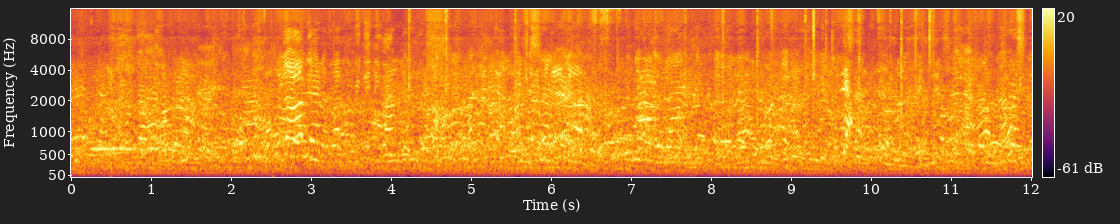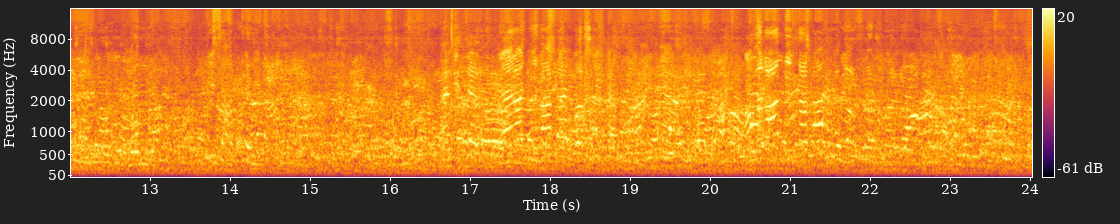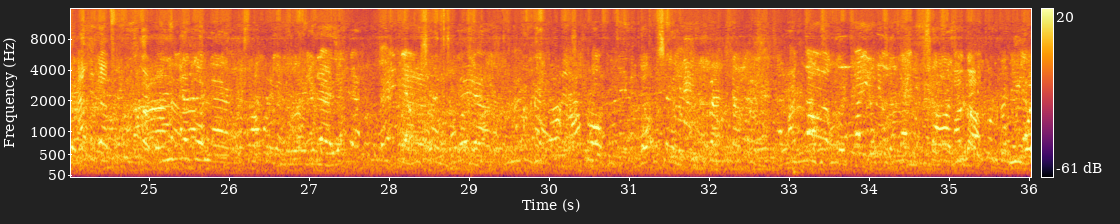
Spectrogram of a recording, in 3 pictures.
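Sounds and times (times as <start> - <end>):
babble of overlapping voices: 0.0 - 36.0.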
